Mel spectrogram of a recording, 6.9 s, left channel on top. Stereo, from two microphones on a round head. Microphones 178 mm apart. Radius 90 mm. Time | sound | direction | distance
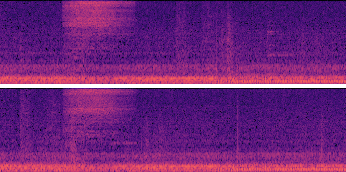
1.2 | a hiss | 60° left (ahead or behind) | 5 m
